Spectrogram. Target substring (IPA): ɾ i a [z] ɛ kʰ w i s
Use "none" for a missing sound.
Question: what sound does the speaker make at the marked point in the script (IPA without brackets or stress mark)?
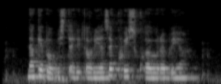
z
